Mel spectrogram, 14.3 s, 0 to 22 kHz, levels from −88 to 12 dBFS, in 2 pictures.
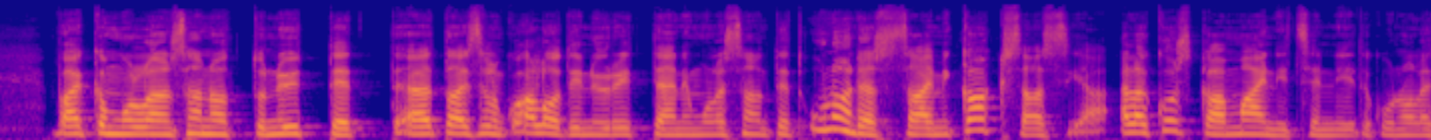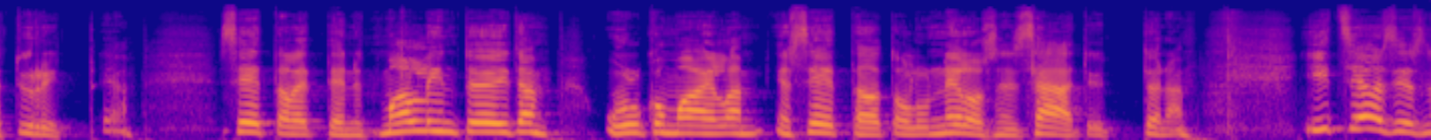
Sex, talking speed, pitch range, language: female, 170 wpm, 180-230 Hz, Finnish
